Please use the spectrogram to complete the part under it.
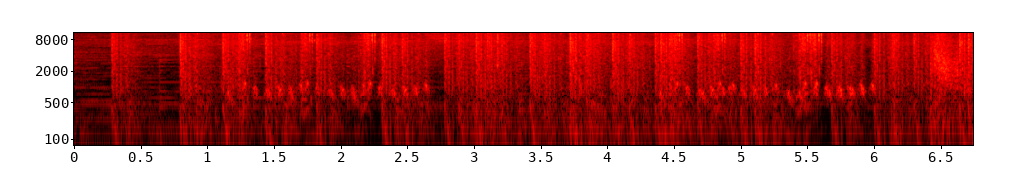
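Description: Cartoonish gunshots pop rapidly and repeatedly.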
